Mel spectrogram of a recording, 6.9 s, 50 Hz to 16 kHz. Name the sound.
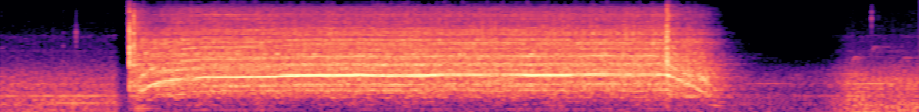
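starter cranking 1948 Ford hot rod engine without plugs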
